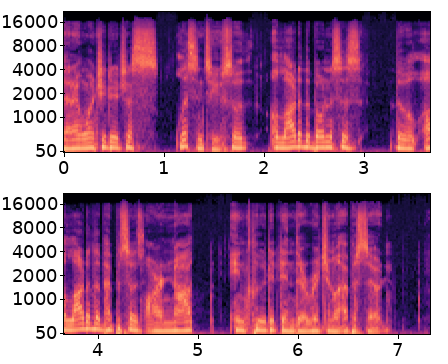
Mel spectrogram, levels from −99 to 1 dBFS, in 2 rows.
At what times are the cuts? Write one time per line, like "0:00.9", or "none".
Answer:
0:04.0
0:04.5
